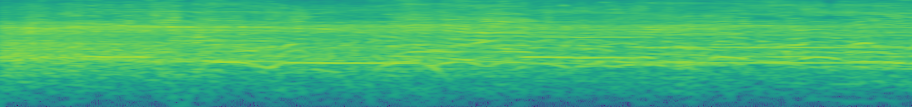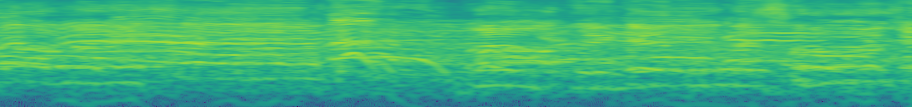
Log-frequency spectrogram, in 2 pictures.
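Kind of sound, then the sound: crowd, stadium crowd cheering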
